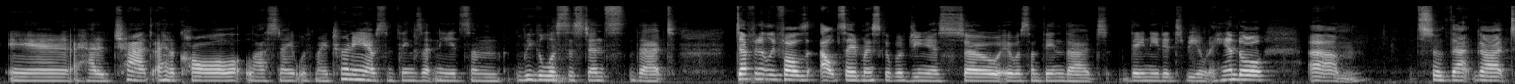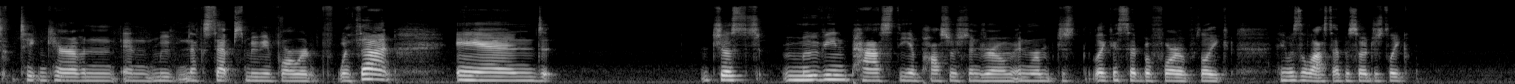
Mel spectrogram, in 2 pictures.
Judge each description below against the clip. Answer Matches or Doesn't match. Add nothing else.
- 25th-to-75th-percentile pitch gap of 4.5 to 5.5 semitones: Doesn't match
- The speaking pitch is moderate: Matches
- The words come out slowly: Doesn't match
